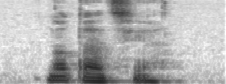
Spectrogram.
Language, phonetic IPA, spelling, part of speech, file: Polish, [nɔˈtat͡sʲja], notacja, noun, LL-Q809 (pol)-notacja.wav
